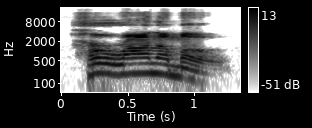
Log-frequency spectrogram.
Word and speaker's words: Geronimo: Geronimo. So replace the G with the H. It's not that hard radio.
